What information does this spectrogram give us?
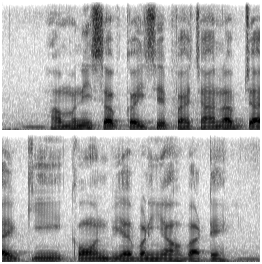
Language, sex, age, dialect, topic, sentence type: Bhojpuri, male, 18-24, Western, agriculture, question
